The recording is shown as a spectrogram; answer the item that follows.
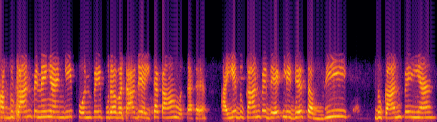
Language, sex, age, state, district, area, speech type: Hindi, female, 30-45, Uttar Pradesh, Mirzapur, rural, conversation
